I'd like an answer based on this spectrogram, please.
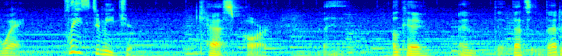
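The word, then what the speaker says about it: Caspar: bar by the way pleased to meet you Kaspar okay and that's it that is me that is how it's pronounced Linhart goodbye Lyn our how'd you get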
